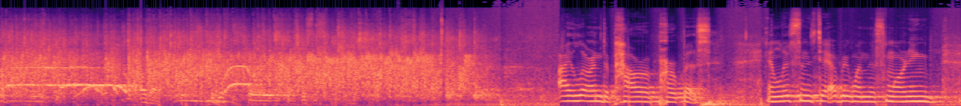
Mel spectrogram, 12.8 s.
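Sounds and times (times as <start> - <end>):
audience applause: 0.0 - 6.6
speech: 1.9 - 4.4, 7.4 - 12.8.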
